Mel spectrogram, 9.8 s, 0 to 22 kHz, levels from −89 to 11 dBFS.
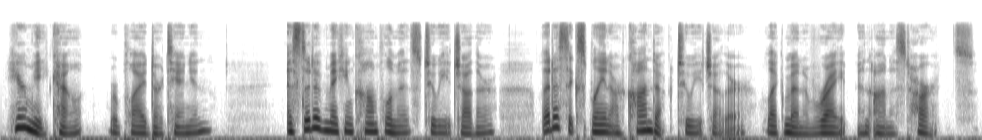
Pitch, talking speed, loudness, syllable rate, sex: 165 Hz, 165 wpm, -19 LUFS, 4.8 syllables/s, female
